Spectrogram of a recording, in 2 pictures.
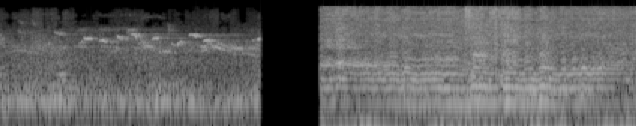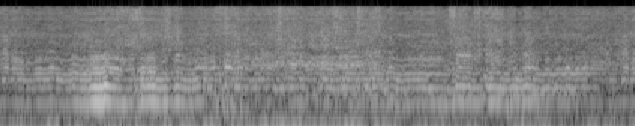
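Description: Honeybee buzzing in a steady hum with many overtones that wavers slightly in pitch, starting after a short silent break about two and a half seconds in.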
